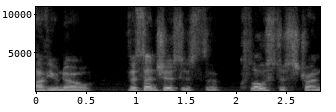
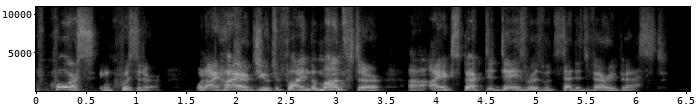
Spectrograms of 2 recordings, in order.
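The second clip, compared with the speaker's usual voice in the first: raised character voice, laughing through the words; 7 semitones higher, 4 dB louder than usual. Voicing Vicentius mid-duel, laughing while dueling: Vicentius voice, laughing. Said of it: "then he just says".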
